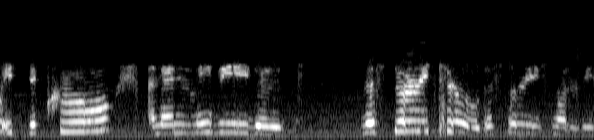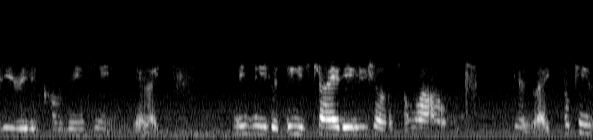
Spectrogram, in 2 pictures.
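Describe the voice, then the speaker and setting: A woman's voice: fairly high pitch, dull audio. A young woman answering casually in an interview, repeating phrases for emphasis. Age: young adult. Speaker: guest, stage and radio drama actress. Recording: noticeable background noise.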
